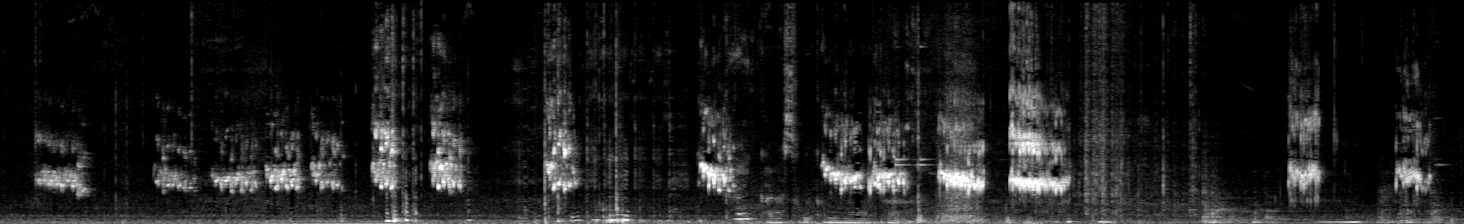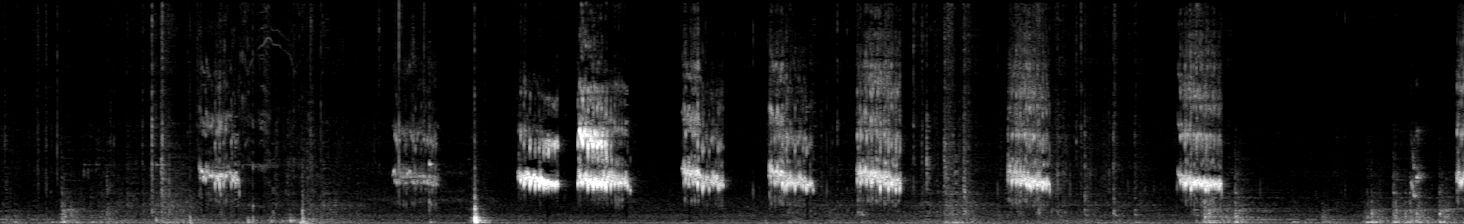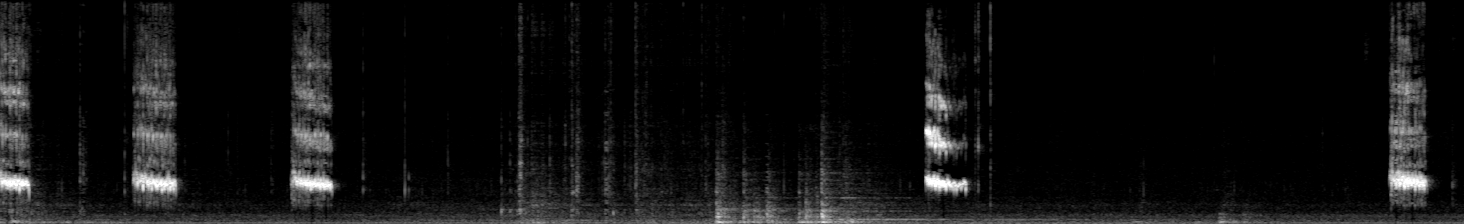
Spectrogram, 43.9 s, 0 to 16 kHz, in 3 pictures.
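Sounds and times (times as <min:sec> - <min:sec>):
bird chick begging chirps: 0:00.4 - 0:00.9, 0:01.6 - 0:04.7, 0:08.3 - 0:10.7, 0:16.6 - 0:17.1, 0:19.8 - 0:23.7, 0:24.7 - 0:25.2, 0:26.4 - 0:26.9, 0:29.2 - 0:29.6, 0:30.6 - 0:31.1, 0:32.2 - 0:32.7, 0:38.6 - 0:39.1, 0:43.2 - 0:43.6.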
